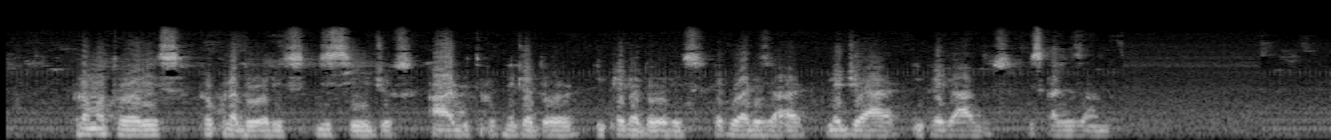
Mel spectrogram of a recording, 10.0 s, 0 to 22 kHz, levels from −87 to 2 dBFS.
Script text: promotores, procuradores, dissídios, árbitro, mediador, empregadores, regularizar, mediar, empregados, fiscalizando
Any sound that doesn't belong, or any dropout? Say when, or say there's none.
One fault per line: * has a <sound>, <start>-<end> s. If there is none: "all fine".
all fine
